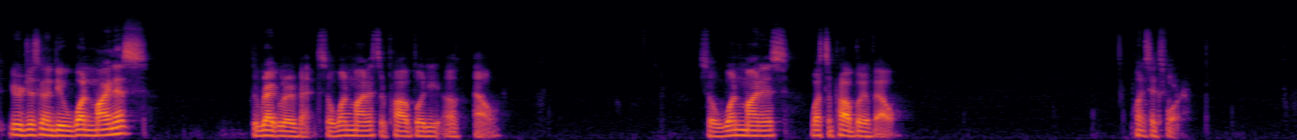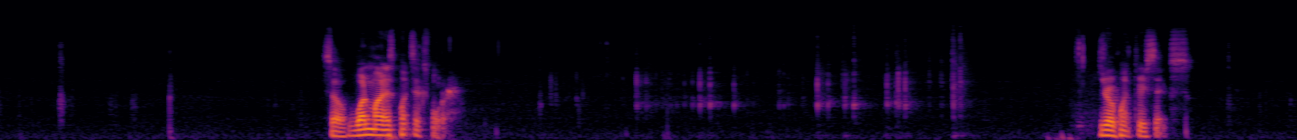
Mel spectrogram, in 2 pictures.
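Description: A man speaks calmly and clearly into a nearby microphone, in short bursts with pauses.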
